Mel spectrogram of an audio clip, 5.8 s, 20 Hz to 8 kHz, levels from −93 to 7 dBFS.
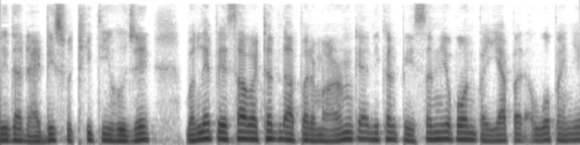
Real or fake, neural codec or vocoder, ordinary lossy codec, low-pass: fake; codec, 16 kHz, 1.1 kbps, Voila-Tokenizer; none; none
